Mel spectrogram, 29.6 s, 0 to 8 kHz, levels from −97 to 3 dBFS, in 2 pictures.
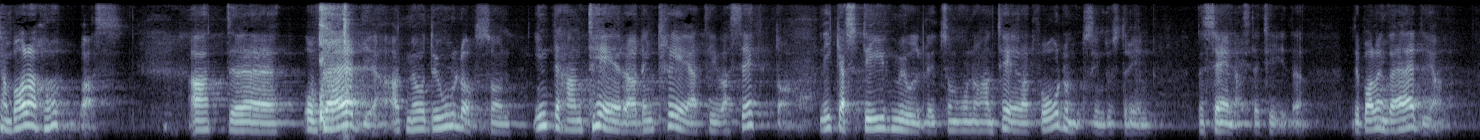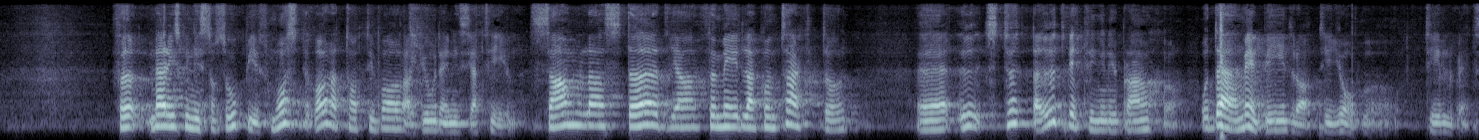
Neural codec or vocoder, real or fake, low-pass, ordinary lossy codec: codec, 16 kHz in and 24 kHz out, 2.2 kbps, FireRedTTS-2 codec; fake; 7.2 kHz; none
